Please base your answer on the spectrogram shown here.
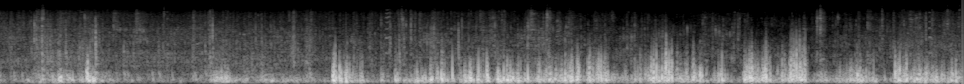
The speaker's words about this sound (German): sehr schönes Fortbewegungsmittel ist eine Kutsche hier auf Inishmore. Und wir sind gerade unterwegs.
